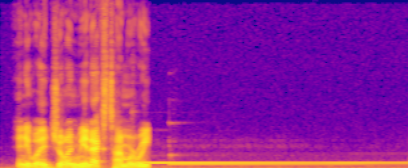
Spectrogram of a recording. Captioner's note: ding Dong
